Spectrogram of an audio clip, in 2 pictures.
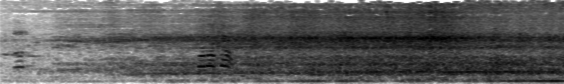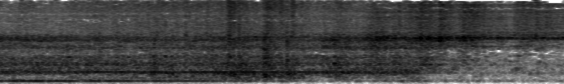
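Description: Harvested crop pours and rattles into a trailer.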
